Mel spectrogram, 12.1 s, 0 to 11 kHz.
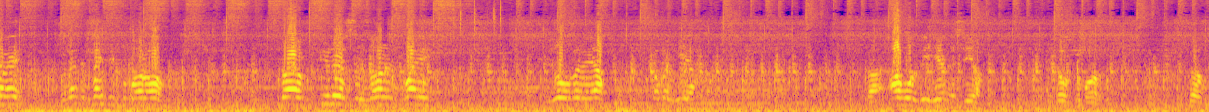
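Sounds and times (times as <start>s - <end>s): diesel engine droning: 0.0s - 12.0s.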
